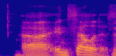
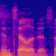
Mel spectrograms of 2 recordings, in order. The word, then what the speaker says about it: Enceladus: Am I saying that correctly? – Enceladus. – Enceladus.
